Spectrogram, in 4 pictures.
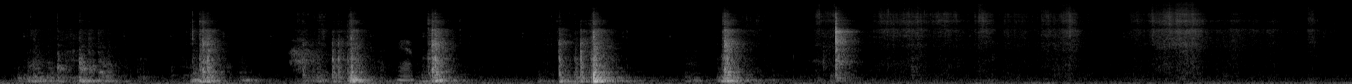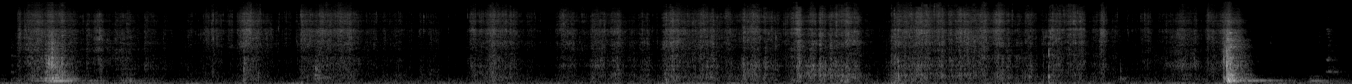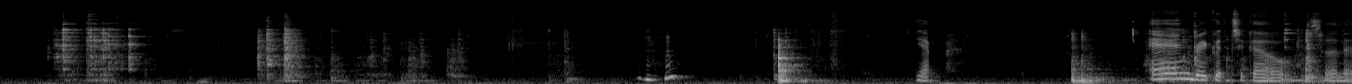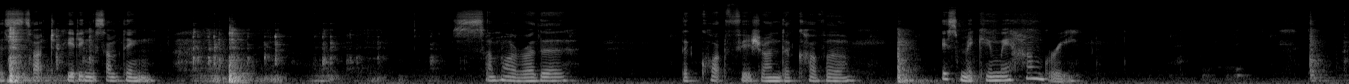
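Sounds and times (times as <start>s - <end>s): plastic rustling and crinkling: 7.3s - 26.2s.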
